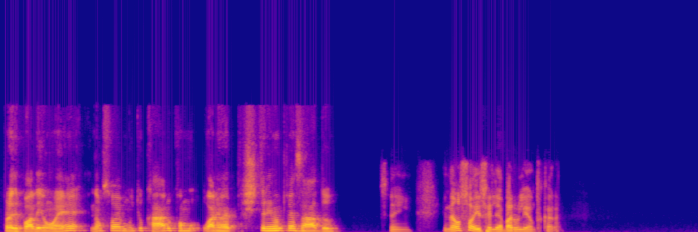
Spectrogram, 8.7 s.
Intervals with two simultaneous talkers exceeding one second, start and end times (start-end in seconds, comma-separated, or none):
none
